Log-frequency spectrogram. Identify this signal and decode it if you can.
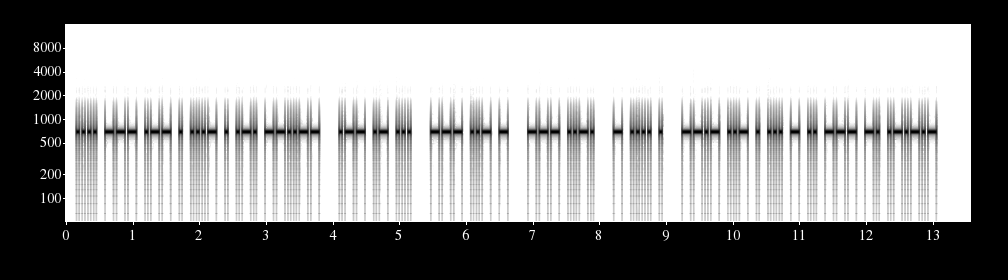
Morse code, heard as a keyed tone, about 28 wpm, 700 Hz. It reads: HOWEVER, WAS OUT OF THE QUESTION.
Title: Sentences from Top 600 Words 28wpm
